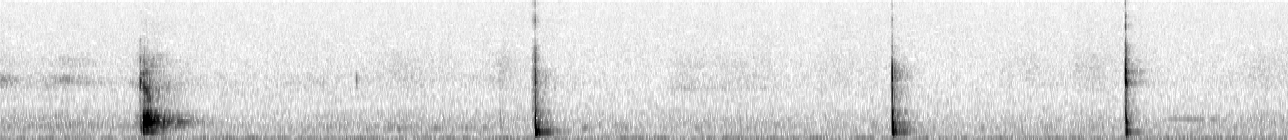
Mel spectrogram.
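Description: Darts thud into a dartboard one at a time.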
